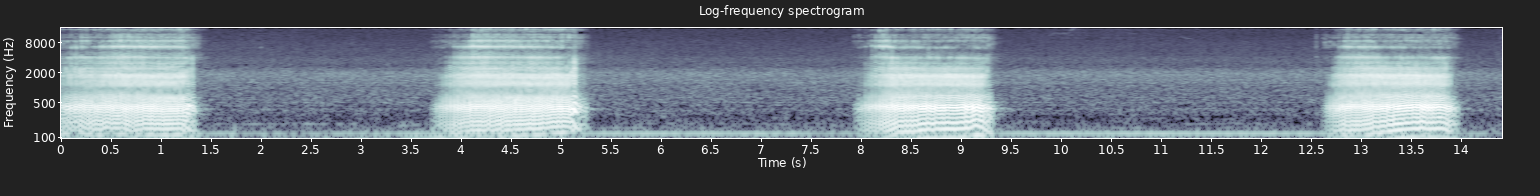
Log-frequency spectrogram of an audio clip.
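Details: A sleeping female French Bulldog snoring indoors: four long, raspy, rumbling snores, each lasting about a second and a half, spaced roughly four seconds apart, with a faint steady hum filling the quiet gaps.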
